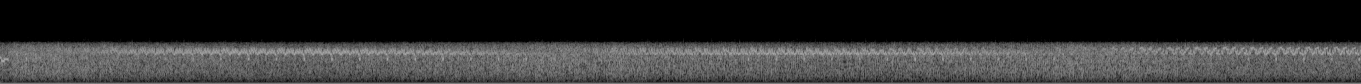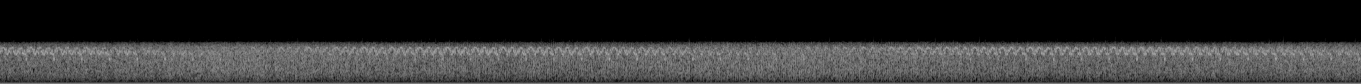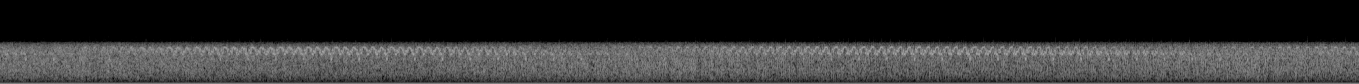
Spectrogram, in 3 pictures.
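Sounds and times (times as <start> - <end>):
Scottie 2 slow-scan television signal: 0.0 - 40.8.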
